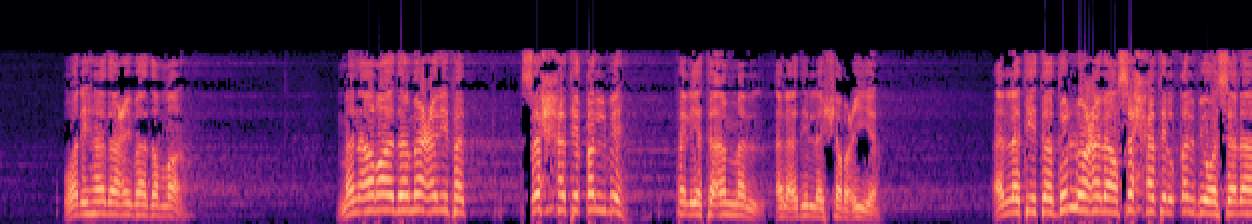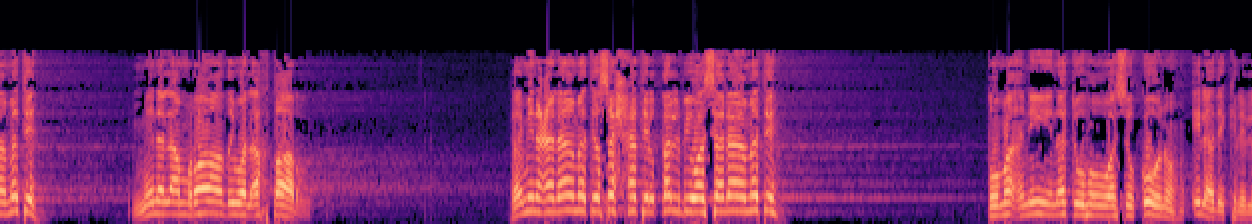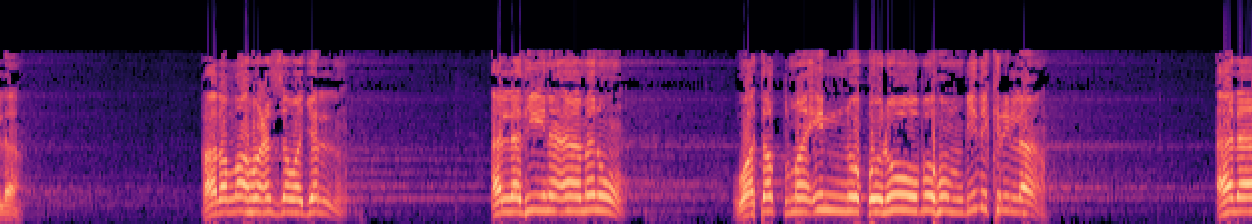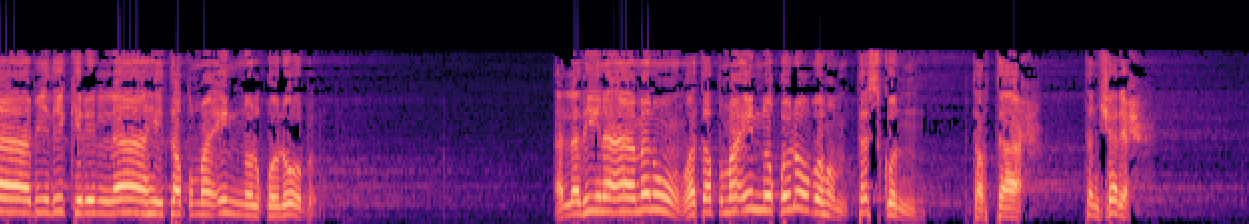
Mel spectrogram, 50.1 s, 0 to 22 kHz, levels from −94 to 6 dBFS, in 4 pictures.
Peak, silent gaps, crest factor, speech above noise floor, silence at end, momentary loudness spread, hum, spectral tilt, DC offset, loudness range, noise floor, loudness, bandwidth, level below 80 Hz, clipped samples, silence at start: 0 dBFS; none; 12 dB; 50 dB; 1.05 s; 10 LU; none; -2.5 dB/octave; under 0.1%; 5 LU; -61 dBFS; -11 LUFS; 8.8 kHz; -52 dBFS; under 0.1%; 0.65 s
